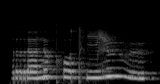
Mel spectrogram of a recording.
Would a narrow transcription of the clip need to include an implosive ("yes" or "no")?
no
